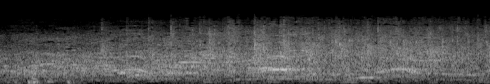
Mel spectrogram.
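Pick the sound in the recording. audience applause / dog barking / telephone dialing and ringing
audience applause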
